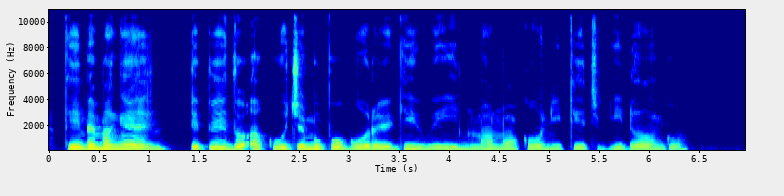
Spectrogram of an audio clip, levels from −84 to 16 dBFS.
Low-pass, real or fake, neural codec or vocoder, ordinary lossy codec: none; fake; autoencoder, 22.05 kHz, a latent of 192 numbers a frame, VITS, trained on one speaker; none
